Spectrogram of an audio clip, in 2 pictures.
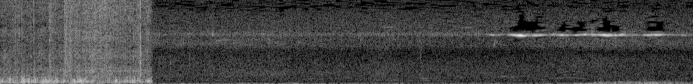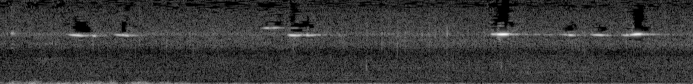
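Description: A louder rushing noise cuts off suddenly under a second in. After that, a small bird's faint, high, thin chirps come a handful of times, short and scattered, over a low background rumble.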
